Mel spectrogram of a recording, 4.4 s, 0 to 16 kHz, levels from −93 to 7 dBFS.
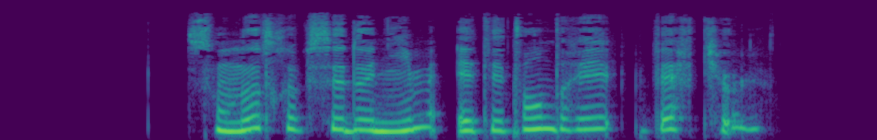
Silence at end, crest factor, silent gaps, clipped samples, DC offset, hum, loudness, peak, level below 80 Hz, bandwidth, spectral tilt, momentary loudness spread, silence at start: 0.6 s; 14 dB; 2.24-2.28 s; under 0.1%; under 0.1%; none; -24 LUFS; -10 dBFS; -70 dBFS; 10.5 kHz; -4 dB/octave; 12 LU; 0.95 s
